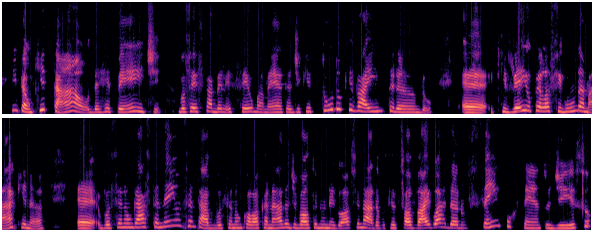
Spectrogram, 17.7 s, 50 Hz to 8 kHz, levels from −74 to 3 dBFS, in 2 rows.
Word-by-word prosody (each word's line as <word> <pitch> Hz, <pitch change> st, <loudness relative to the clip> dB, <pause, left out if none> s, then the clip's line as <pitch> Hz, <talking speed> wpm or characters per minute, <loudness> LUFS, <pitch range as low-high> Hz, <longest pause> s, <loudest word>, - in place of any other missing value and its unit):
Então, 320 Hz, -10 st, +3 dB
que 370 Hz, -, +2 dB
tal, 230 Hz, -11 st, +3 dB
de 210 Hz, +2 st, -3 dB
repente, 240 Hz, +3 st, -2 dB, 0.2 s
você 240 Hz, +3 st, +1 dB
estabelecer 240 Hz, -2 st, -2 dB
uma 235 Hz, -4 st, -6 dB
meta 215 Hz, +2 st, -3 dB
de 220 Hz, +2 st, -8 dB
que 255 Hz, +1 st, -7 dB
tudo 395 Hz, +6 st, 0 dB
que 380 Hz, -2 st, -2 dB
vai 280 Hz, -4 st, +4 dB
entrando, 225 Hz, -, -3 dB, 0.4 s
eh, 195 Hz, -3 st, +6 dB, 0.2 s
que 250 Hz, -, -3 dB
veio 260 Hz, +9 st, +5 dB
pela 290 Hz, -2 st, +3 dB
2ª 280 Hz, +3 st, 0 dB
máquina, 200 Hz, -4 st, -2 dB, 0.5 s
eh, 210 Hz, -1 st, +5 dB
você 230 Hz, +6 st, -4 dB
não 280 Hz, 0 st, -2 dB
gasta 285 Hz, +1 st, +1 dB
nem 340 Hz, +7 st, -3 dB
um 390 Hz, -, -13 dB
centavo, 320 Hz, -, -1 dB
você 215 Hz, +4 st, -7 dB
não 230 Hz, 0 st, -4 dB
coloca 230 Hz, 0 st, 0 dB
nada 230 Hz, +4 st, -1 dB
de 240 Hz, 0 st, -6 dB
volta 230 Hz, +1 st, +2 dB
no 235 Hz, 0 st, -3 dB
negócio, 220 Hz, +2 st, -3 dB
nada. 210 Hz, -5 st, +2 dB
Você 215 Hz, +2 st, -8 dB
só 225 Hz, -2 st, +4 dB
vai 220 Hz, +2 st, +4 dB
guardando 245 Hz, -5 st, 0 dB, 0.2 s
100% 275 Hz, -, -4 dB
disso 215 Hz, -, -2 dB
235 Hz, 145 wpm, -23 LUFS, 215-280 Hz, 0.5 s, eh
